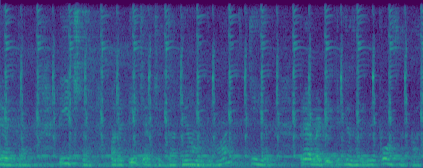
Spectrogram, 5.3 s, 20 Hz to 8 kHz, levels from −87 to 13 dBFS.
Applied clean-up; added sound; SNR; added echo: none; Clock; 6 dB; reverberation time 1.1 s.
